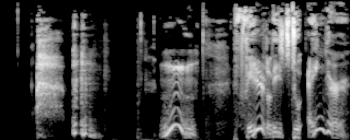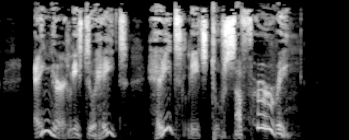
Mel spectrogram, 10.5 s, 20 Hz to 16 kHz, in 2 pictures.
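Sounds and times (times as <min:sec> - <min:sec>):
person clearing throat: 0:00.5 - 0:03.1
voiced groan-like hum: 0:02.3 - 0:03.1
speech: 0:02.4 - 0:09.8.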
